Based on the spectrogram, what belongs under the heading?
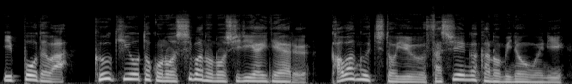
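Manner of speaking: usual speaking voice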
